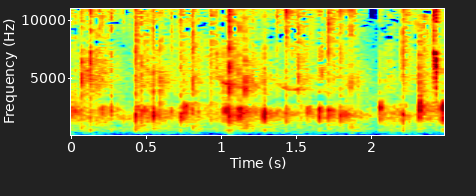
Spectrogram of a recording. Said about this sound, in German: Da können wir eigentlich auch mal klatschen.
